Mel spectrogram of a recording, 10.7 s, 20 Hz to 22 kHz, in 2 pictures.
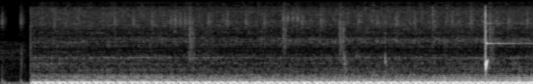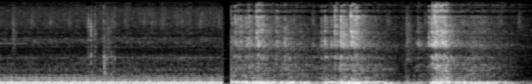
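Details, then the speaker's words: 5.7 Hemi idling with the 20 A fuel pump fuse pulled to bleed fuel pressure before an intake manifold swap: steady, deep idle rumble, then uneven chugging surges as it runs out of fuel and stumbles toward a stall. "So as you can see, again, just pulled the fuel pump relay. Not relay, the fuel pump fuse, which is it was that yellow 20 amp fuse that I was tapping on."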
